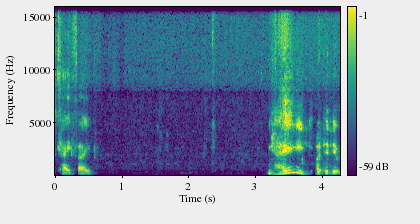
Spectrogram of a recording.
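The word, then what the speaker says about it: kayfabe: lot of feet in them oh TJ pronounced it right the first time it's kfabe yay I did it right okay never heard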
